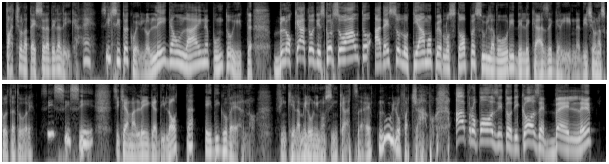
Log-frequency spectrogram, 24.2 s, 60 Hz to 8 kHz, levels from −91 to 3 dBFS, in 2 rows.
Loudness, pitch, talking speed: -23 LUFS, 130 Hz, 135 wpm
